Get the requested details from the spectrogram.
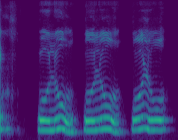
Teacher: कौफ को वाज़े तौर पर शिद्दा देना चाहिए, वरना वो आसानी से गई में बदल सकता है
